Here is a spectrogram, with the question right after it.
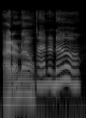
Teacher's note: You rarely hear the final T of don't pronounced clearly in fast speech. Right, it gets dropped. · The T is gone, the vowel's different, and don't and no link seamlessly together. · It often gets dropped, especially before a consonant like the N in no. And the vowel sound in don't, the O sound, often weakens, becoming less distinct.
